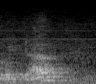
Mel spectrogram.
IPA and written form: ˈwɪndʌʊ (window)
